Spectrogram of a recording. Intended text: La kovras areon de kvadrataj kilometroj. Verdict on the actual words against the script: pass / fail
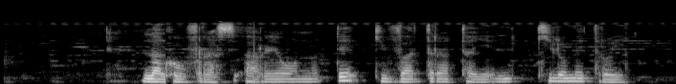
pass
